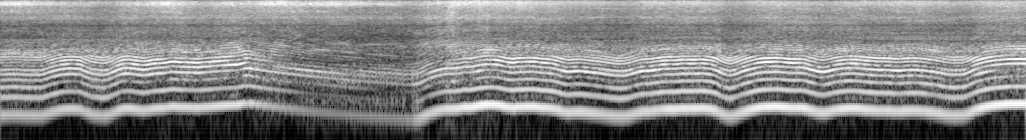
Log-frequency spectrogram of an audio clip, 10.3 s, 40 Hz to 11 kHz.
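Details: 1997 Poulan 2150 chainsaw, 23 years old, owner guesses 2.1 displacement; warm, just run; dull chain cutting box elder tops. Two-stroke buzz rising and dipping smoothly as chain bites, revving back cleanly; normal running under cutting load.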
